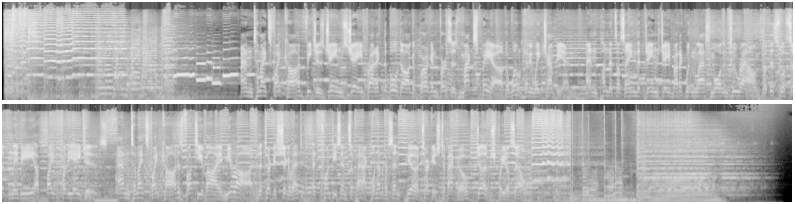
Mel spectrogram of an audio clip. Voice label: Vintage Commercial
